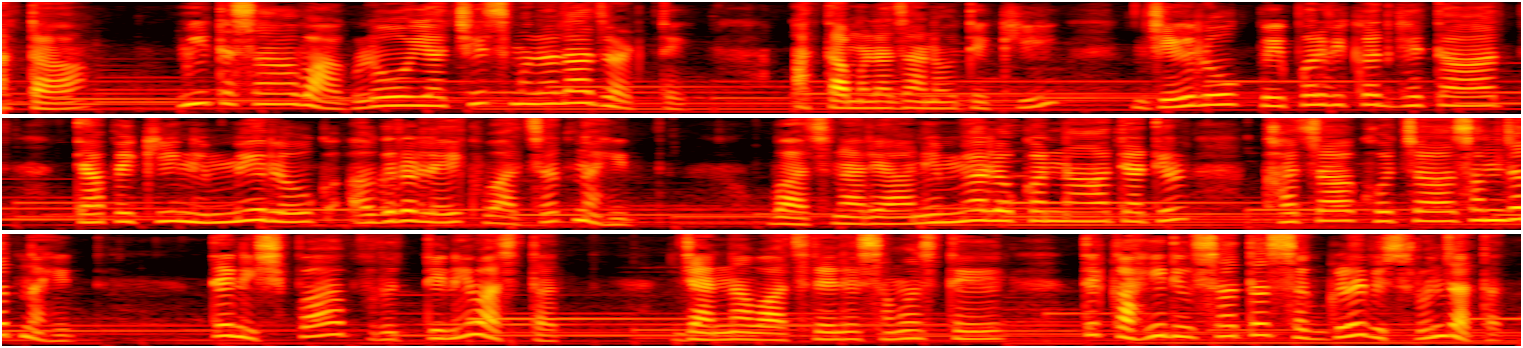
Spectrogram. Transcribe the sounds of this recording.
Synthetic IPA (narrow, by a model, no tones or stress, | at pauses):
at̪a | miːt̪əsaʋaɡlojat͡ɕiːt͡sməlalad͡zʋaʈ̚t̪e | at̪aməlad͡zaɽ̃əʋt̪ekiː | d͡ʑelok̚pepəɾʋikət̪ɡʱet̪at̪ːjapəjkinimːelokəɡɾəlekʰʋat͡sət̪naɦit̪ | ʋat͡sɳaɾjanimjalokanːat̪jat̪iːlkʰat͡sakʰot͡sasəmd͡zət̪naɦit̪̚ː | eniɕpaʋɾut̪ːjineʋad͡zt̪at̪̚d͡ʑjanːaʋat͡slelesəməd͡zt̪et̪ekaɦiːd̪iʋsat̪əsəɡɭeʋisɾuːnd͡zat̪at̪̚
